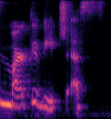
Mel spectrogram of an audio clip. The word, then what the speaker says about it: Markevicius: this te Al be Brook how do you pronounced your last name correctly it's mariches mariches I mean that's fair that I had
